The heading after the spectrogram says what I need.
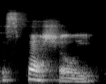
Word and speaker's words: especially: I think um yes the word stress was a little bit awkward especially that's how we we say it uh so there are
